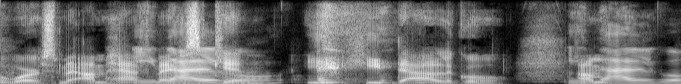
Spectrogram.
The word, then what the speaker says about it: Hidalgo: Hidalgo. Hidalgo.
